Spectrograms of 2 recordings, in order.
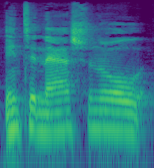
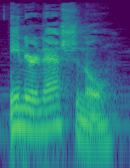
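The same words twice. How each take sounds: First: The T after the N is clearly pronounced. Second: The T after the N is dropped. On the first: This is the British pronunciation. "esse T é bem perceptível" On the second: This is the American pronunciation. "o T, que simplesmente desaparece"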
